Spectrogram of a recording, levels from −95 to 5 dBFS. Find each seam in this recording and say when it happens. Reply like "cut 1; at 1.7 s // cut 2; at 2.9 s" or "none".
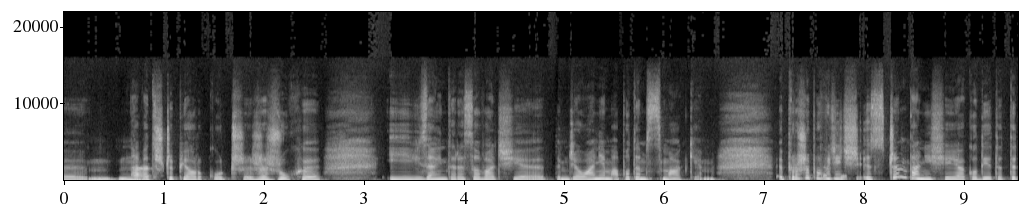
none

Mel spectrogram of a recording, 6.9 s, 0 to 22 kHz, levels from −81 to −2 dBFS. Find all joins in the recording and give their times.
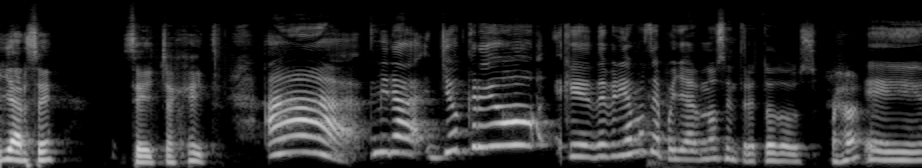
cut 1; at 2.8 s // cut 2; at 4.2 s

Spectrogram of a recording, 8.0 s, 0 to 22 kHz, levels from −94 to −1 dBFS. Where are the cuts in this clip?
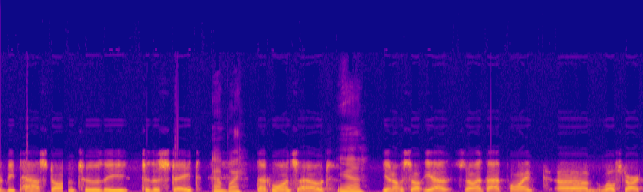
cut 1; at 5.6 s

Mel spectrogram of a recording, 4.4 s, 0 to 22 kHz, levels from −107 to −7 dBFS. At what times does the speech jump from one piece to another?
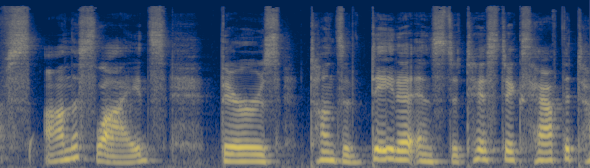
none

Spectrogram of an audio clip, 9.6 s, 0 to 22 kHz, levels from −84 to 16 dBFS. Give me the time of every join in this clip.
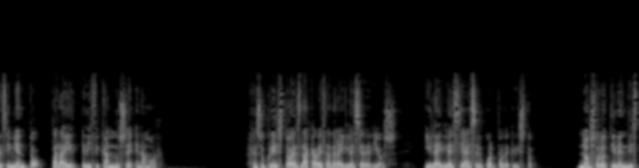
cut 1; at 8.5 s

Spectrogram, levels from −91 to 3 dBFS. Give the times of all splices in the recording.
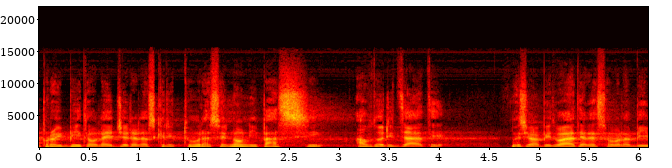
cut 1; at 4.6 s

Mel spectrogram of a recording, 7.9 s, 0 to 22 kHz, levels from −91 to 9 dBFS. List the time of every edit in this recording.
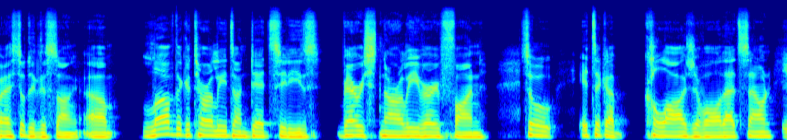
cut 1; at 3.3 s // cut 2; at 5.2 s

